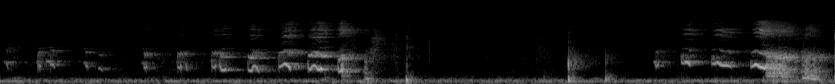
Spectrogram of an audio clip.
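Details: Six Labrador Retriever puppies in an indoor puppy play room, playing together: repeated short harmonic whimpers and yips with puppy growls, rapid and uneven, against a steady low room hum and occasional scuffling thumps.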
